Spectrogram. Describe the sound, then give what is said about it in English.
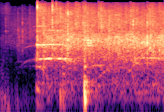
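A crowd bursts into applause for Pastor Scott Stewart after a brief quiet moment, steady dense clapping with a faint whistle or cheer rising briefly above it. “Would you please make a round of applause for Pastor Scott Stewart?”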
